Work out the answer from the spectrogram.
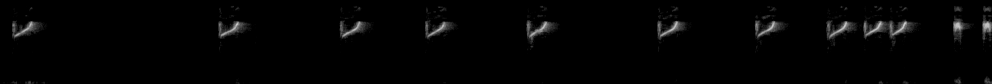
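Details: Olive-backed sunbird (yellow-bellied, five-coloured type), lure recording for trapping birds in migration season: sharp, high upswept chirps given singly at irregular intervals, quickening into a rapid burst near the end, with no other sounds.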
